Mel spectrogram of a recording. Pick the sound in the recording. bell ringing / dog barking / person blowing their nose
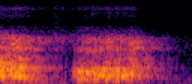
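dog barking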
